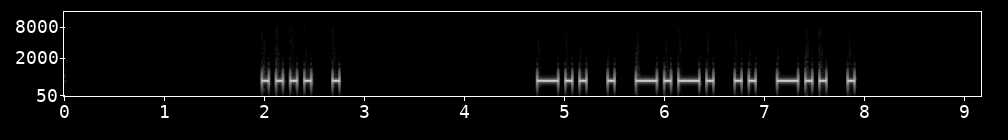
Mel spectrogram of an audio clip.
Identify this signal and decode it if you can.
Morse code, heard as a keyed tone, about 17 wpm, 700 Hz. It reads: HE DECIDE
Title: 4x Word-Spacing - Sentences from Top 500 Words - 17wpm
